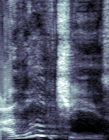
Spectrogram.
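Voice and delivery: slow crotchety old man impression. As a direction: croak it like a grumpy old man. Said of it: "he's like".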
